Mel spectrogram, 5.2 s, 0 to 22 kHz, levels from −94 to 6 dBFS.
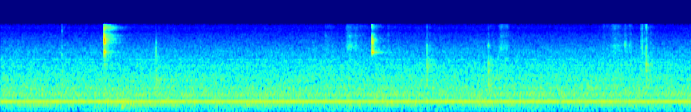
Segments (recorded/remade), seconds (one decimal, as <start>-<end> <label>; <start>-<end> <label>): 0.0-5.2 recorded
